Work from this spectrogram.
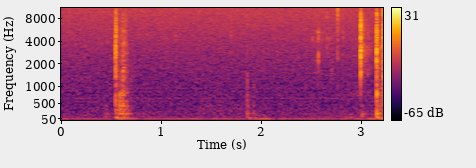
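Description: A solid purple paisley soap bar is held in the hand and cut into thin slices with a utility-knife blade. Soft, crisp scraping cuts rise briefly over a quiet background, with a few short, sharp clicks near the end.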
